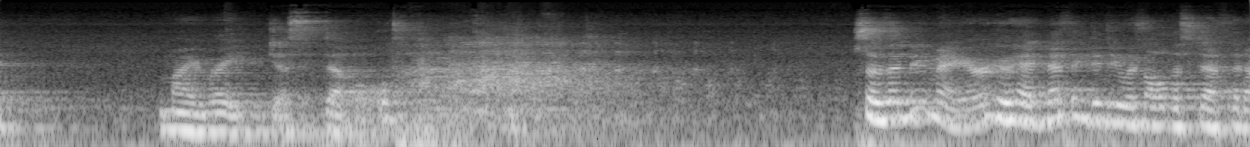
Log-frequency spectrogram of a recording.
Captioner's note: laughter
